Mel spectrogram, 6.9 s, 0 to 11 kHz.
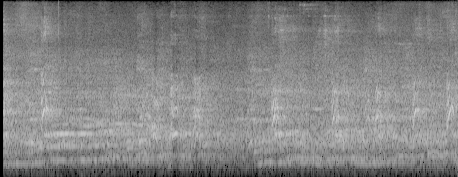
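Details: Ray, a Keeshond, at the AKC Agility Invitational in Orlando on 14 December 2012, running his first course there after a four-day cross-country drive; short barks repeat at uneven intervals over steady crowd chatter and talk.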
